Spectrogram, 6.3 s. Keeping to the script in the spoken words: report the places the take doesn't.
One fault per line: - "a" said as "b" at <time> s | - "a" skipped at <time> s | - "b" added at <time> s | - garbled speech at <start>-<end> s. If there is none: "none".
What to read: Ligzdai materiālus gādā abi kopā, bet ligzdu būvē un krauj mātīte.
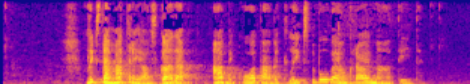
none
